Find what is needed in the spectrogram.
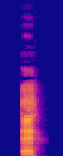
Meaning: third-person singular present subjunctive of avoir
- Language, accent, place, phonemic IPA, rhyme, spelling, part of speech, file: French, France, Lyon, /ɛ/, -ɛ, ait, verb, LL-Q150 (fra)-ait.wav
